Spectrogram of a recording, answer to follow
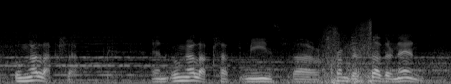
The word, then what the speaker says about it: Unalakleet: A lot of people think that Unalakleet means where the east wind blows, but the word Unalakleet is actually an Inupiaq word pronounced Unalakleet.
